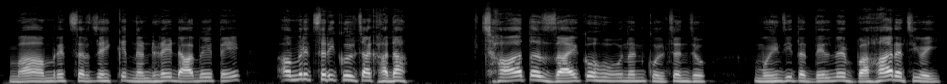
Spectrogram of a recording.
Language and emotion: Sindhi, happy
